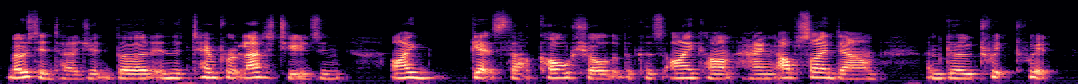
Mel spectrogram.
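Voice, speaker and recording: A woman voicing a cynical, chatty male raven who grumbles in rough, colloquial speech. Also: mid-range voice, steady tone, normal speed, a bit bright. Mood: grumbling.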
